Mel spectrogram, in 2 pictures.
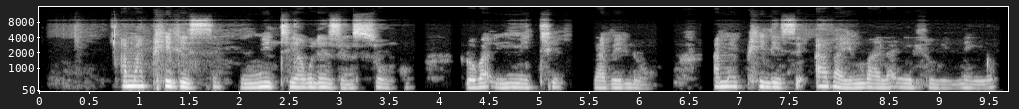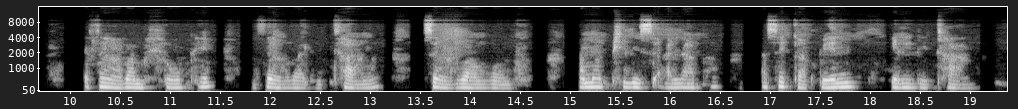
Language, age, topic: North Ndebele, 36-49, health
